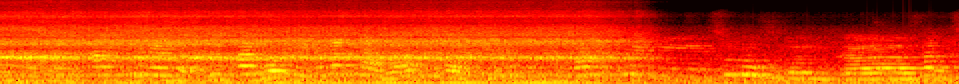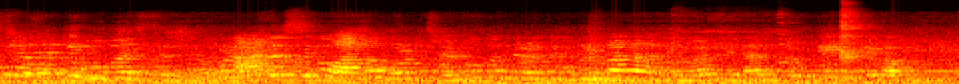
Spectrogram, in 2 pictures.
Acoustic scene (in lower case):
cafe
